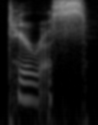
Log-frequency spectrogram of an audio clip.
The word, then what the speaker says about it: terrace: rule in English so my syllables are tear Russ and the e is silent this is a terrace a terrace a terrace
